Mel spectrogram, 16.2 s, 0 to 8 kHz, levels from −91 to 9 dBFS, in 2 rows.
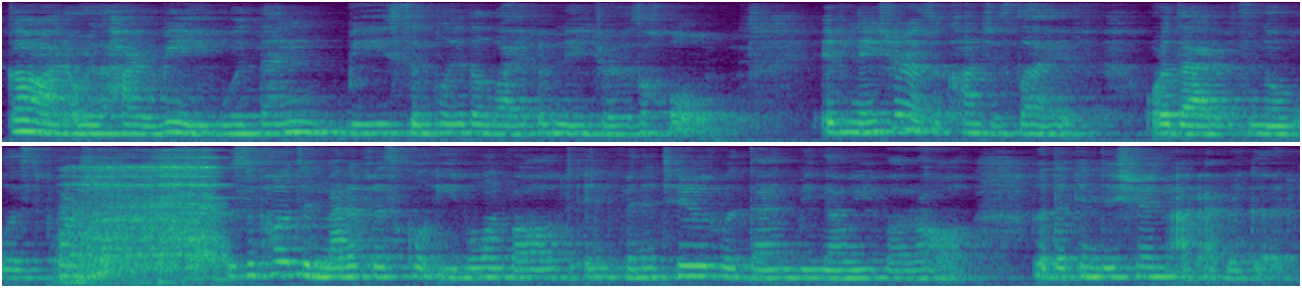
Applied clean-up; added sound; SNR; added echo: none; Dishes, pots, and pans; 1 dB; reverberation time 1.1 s.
